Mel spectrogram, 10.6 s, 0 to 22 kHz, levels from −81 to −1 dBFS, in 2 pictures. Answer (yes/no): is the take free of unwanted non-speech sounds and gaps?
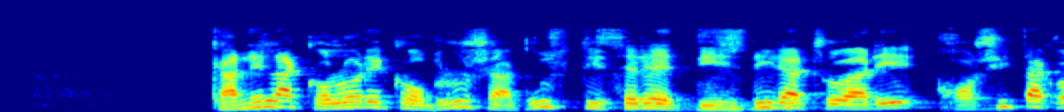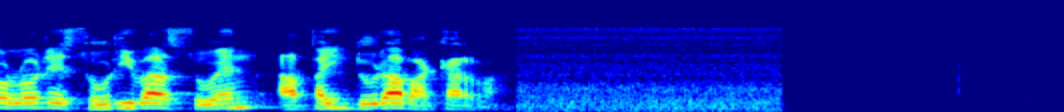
yes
